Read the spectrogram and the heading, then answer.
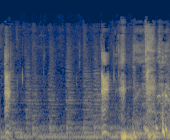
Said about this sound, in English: A lot of grunts. A lot of grunts.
